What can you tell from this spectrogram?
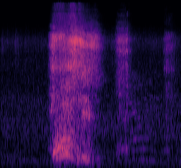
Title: Outside Sneeze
